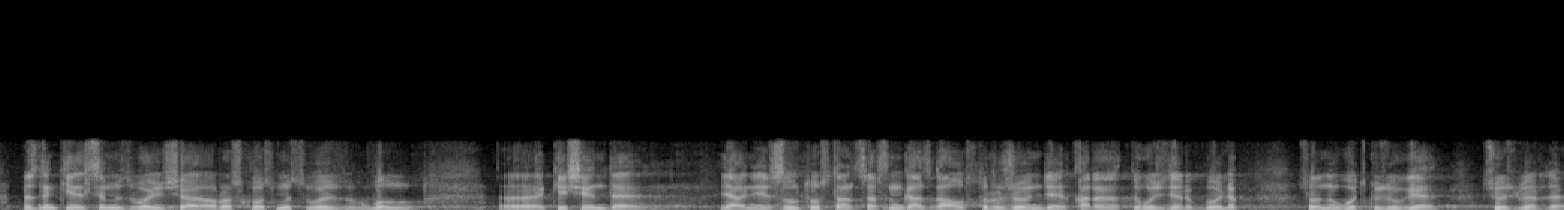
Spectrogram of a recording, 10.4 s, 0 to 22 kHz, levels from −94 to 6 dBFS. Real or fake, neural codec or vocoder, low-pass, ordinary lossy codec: fake; vocoder, 22.05 kHz, 80 mel bands, WaveNeXt; 7.2 kHz; none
